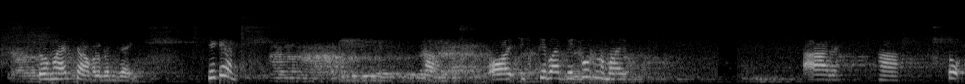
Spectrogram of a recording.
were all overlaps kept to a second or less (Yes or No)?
No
